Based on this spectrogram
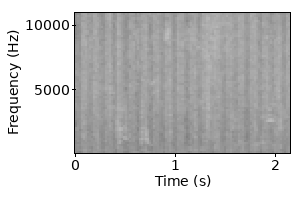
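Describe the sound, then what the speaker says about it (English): Turrets in a video game fire a dense, continuous stream of rapid shots, loud and close throughout. "I actually can make the turrets stop shooting me by disrupting"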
